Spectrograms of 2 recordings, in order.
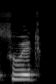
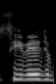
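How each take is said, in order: First: It is said the standard, non-Indian way. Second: It is said the way Indians say it.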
